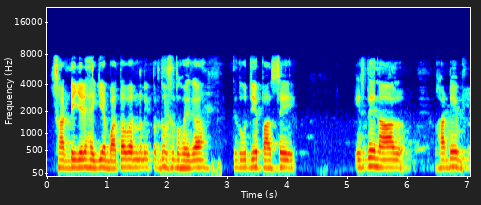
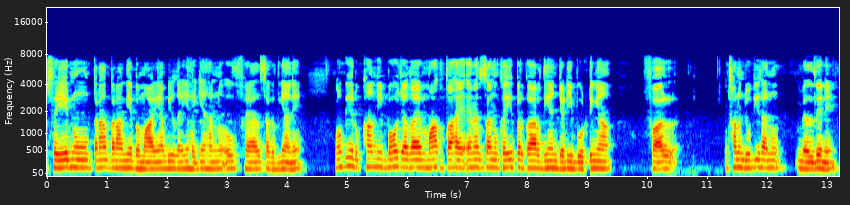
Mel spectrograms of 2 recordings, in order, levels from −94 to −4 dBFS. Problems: none marked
